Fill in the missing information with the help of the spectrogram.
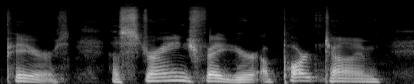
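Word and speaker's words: Peirce: He was It's pronounced peers, but it's spelled as if it were Pierce. Charles S. peers, a strange figure, a part-time lecturer at Harvard,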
